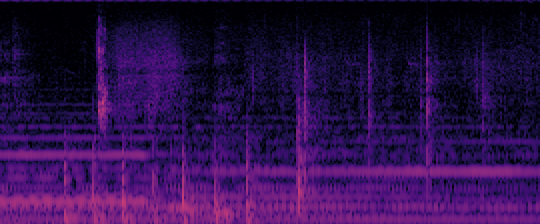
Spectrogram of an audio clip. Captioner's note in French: On frappe à la porte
